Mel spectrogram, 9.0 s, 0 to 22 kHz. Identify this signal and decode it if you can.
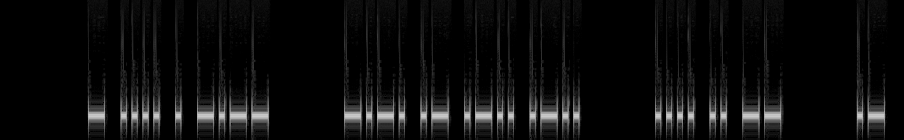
Morse code, heard as a keyed tone, about 22 wpm, 700 Hz. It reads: THEY CALL HIM A
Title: 2x Word-Spacing - Sentences from Top 500 Words - 22wpm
